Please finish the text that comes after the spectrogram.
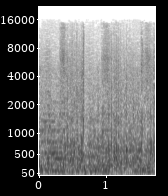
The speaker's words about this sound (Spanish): Esto que es en las fallas, ahí los, los petardos. Esta es la Luego les explicaremos a nuestros amigos que son las fallas. ahí se escuchan todos los petardos.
